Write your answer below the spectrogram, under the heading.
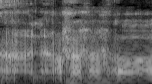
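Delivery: acted cartoonish laugh. Retelling how they answered their mom about church, imitating a Simpsons mocking laugh. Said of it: "like the Simpsons".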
